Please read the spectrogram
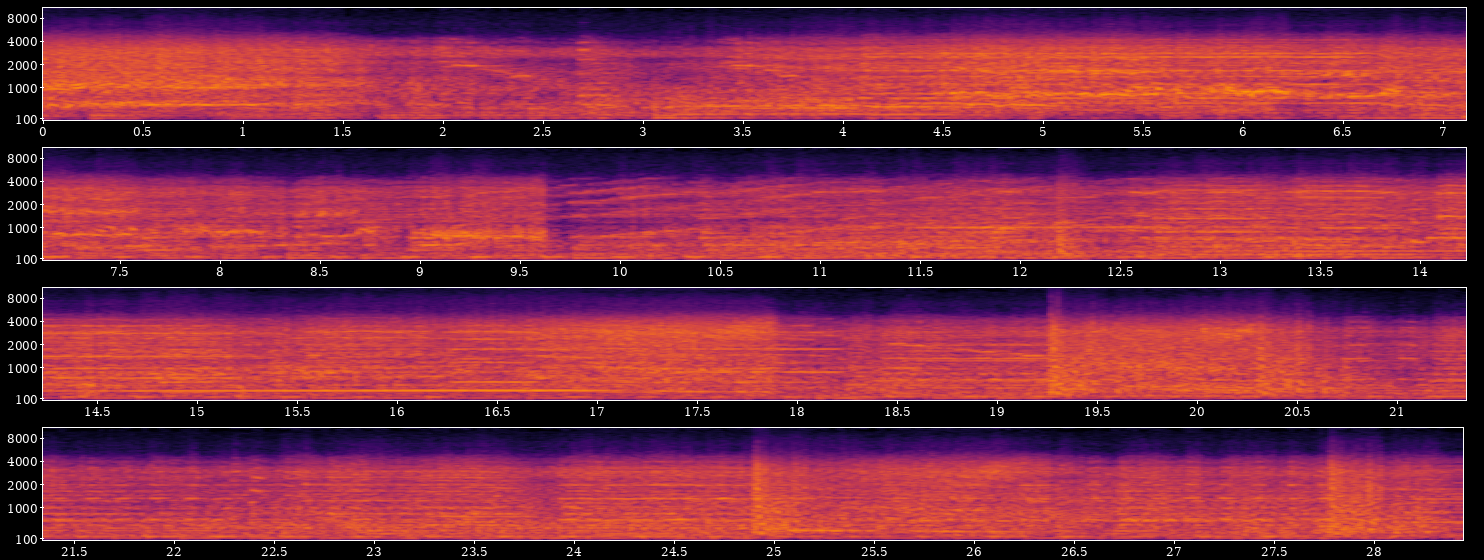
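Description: Film-score music on an old, narrow-band soundtrack, with a speeding car's engine and skidding tyres under it.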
